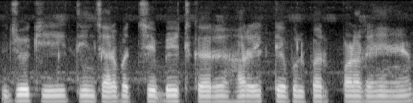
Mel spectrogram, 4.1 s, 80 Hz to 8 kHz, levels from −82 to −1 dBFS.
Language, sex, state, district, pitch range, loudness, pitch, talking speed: Hindi, male, Jharkhand, Deoghar, 115-120 Hz, -17 LUFS, 115 Hz, 205 wpm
